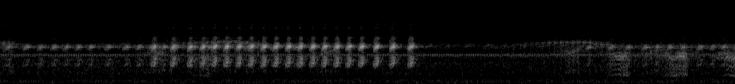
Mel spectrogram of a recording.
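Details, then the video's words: In north-east Italy on an April night, a tree frog at a pond gives a loud burst of quick rasping pulses lasting under three seconds, then stops; a mole cricket's even trill and fainter frogs continue. "relaxing singing tree frogs in pond and trilling mole crickets by night"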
